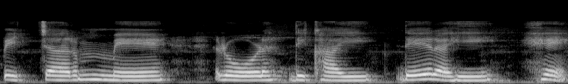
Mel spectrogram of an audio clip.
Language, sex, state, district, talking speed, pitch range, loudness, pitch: Hindi, female, Madhya Pradesh, Dhar, 75 wpm, 190-210 Hz, -13 LUFS, 200 Hz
